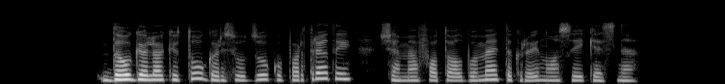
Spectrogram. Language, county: Lithuanian, Vilnius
